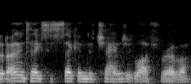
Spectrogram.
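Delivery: ordinary talk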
